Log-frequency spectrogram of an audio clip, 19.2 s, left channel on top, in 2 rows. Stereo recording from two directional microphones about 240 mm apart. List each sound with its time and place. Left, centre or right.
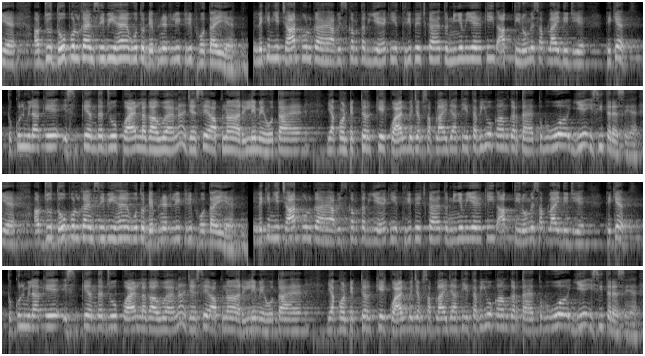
0.0 s a man's voice: left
